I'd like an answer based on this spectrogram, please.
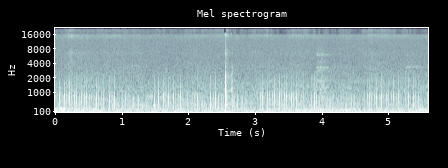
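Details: Snoring house cat, a continuous low vibrating rumble with regular breathing swells, one sharp tick midway and faint background hiss.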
